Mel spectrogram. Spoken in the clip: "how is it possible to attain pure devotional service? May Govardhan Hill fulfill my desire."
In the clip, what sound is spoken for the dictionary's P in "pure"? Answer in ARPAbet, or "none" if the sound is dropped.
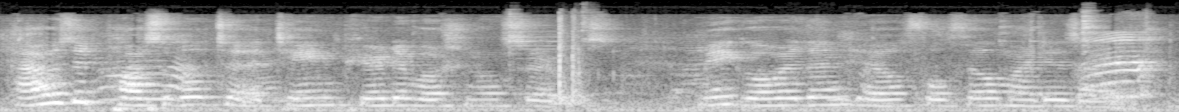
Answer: P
